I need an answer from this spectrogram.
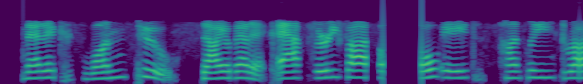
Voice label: EMS ALERT, p25

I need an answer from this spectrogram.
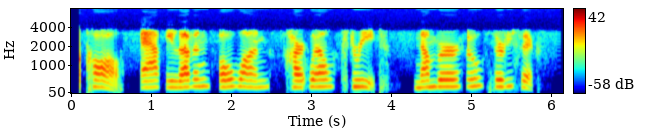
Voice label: EMS ALERT; wake

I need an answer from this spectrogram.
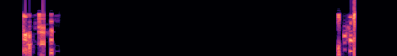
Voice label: Police Tac, p25; wake p25

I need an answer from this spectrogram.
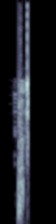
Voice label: Raleigh Police Northeast District Tac, p25; wake

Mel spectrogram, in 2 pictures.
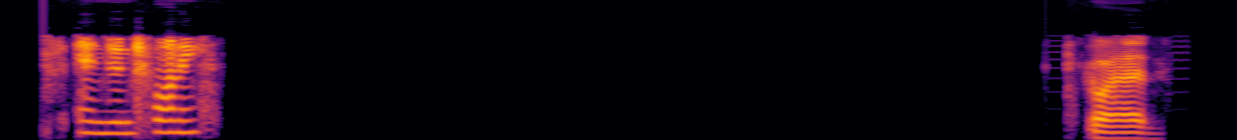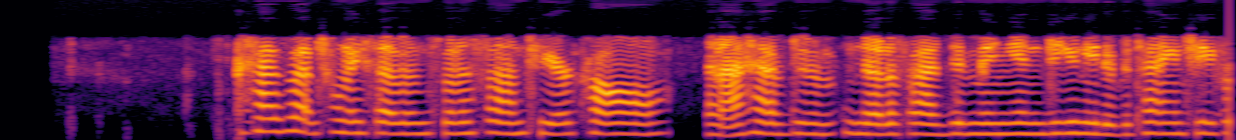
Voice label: FIRE OPS, p25

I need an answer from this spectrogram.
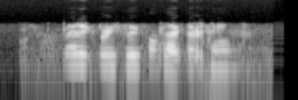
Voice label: PS TAC, p25; wake p25

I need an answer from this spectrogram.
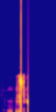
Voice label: Raleigh Police Northeast District Tac, p25

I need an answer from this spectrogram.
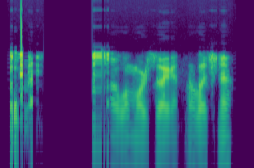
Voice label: FIRE OPS, p25; wake

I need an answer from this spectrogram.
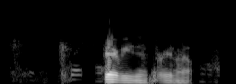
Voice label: PS TAC, p25; wake

